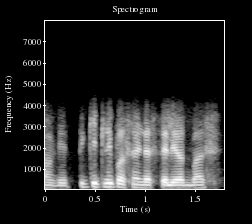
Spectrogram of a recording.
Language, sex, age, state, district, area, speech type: Goan Konkani, male, 18-30, Goa, Bardez, rural, conversation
